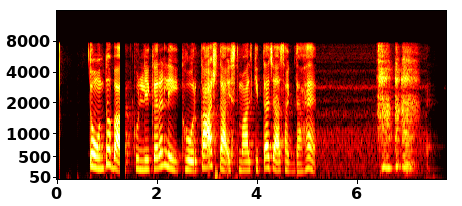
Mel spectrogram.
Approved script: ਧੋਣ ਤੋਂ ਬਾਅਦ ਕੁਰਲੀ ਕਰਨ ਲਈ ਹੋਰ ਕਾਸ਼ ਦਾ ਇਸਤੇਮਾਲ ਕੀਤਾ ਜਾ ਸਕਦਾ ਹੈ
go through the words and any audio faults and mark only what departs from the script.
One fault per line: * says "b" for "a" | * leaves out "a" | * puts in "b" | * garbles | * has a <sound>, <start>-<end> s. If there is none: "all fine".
* has a dropout, 1.3-1.4 s
* puts in "ਇਕ"
* has a throat clearing, 6.4-7.3 s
